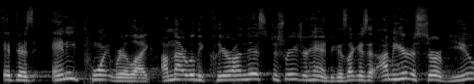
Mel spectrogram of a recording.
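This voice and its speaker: In an animated tone, a man with an American accent speaks with ordinary pitch variation. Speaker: online fitness coach. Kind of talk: seminar talk. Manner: fast.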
